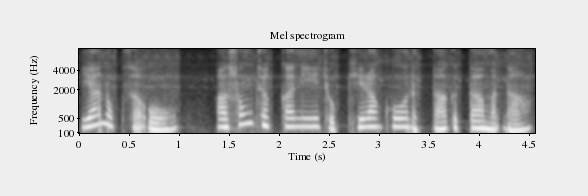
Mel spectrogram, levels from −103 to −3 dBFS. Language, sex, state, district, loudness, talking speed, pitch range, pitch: Garo, female, Meghalaya, South Garo Hills, -15 LUFS, 90 wpm, 185-250 Hz, 235 Hz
